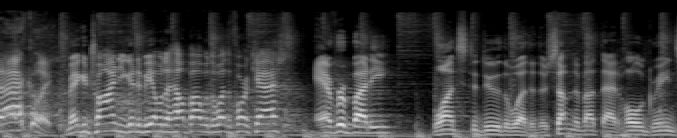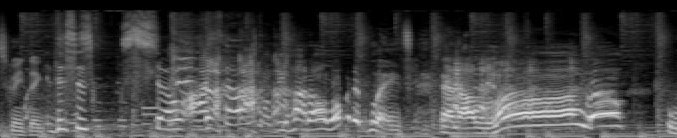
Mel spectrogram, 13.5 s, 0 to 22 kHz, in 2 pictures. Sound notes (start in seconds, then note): 8.4 laughing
